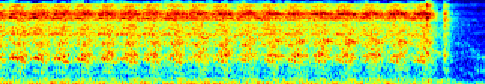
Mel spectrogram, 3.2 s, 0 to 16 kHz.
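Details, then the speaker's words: Nissan R33 with a forged RB25 during no-start troubleshooting, trigger angle set to 110 degrees; labored, dragging cranking at about four turns a second that never fires and dies off as the battery runs flat. "my mom is all right batteries dying again"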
